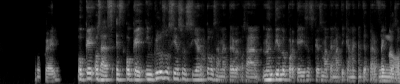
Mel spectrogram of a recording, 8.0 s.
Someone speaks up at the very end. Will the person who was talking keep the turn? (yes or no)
no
